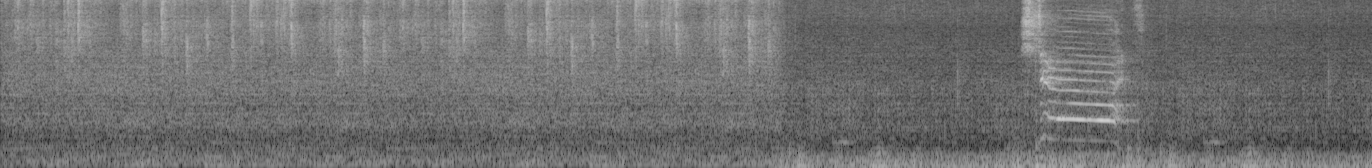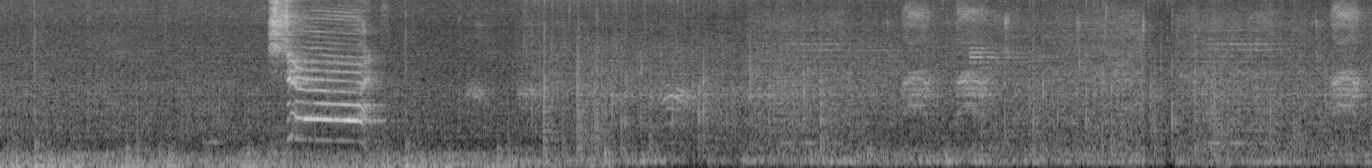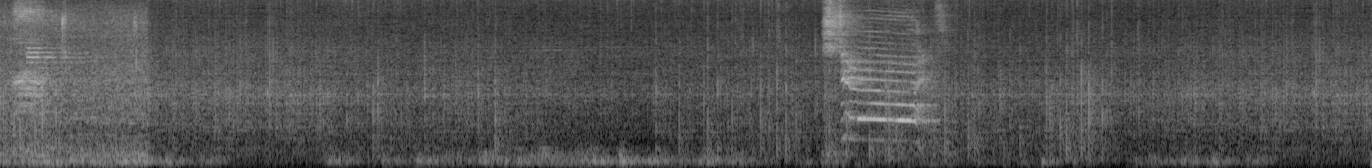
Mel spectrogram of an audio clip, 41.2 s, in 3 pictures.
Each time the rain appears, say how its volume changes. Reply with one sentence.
You can hear the rain from 0.0 to 41.1 s, getting quieter.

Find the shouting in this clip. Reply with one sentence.
The shouting can be heard from 10.2 to 11.4 s, from 16.4 to 17.4 s and from 35.6 to 36.9 s.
